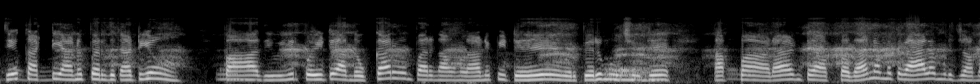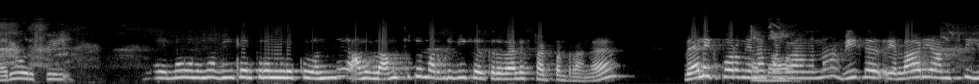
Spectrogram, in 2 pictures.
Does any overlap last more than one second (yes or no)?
no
